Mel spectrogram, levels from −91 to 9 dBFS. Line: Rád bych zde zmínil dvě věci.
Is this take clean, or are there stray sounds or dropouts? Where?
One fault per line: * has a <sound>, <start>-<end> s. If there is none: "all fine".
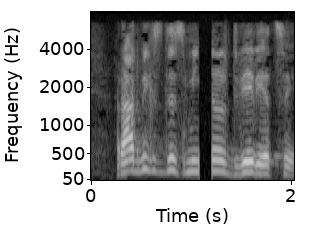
* has a dropout, 1.1-1.2 s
